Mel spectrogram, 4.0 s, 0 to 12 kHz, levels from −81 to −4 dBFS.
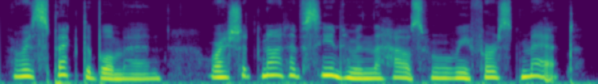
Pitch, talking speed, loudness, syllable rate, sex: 190 Hz, 255 wpm, -18 LUFS, 6.5 syllables/s, female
